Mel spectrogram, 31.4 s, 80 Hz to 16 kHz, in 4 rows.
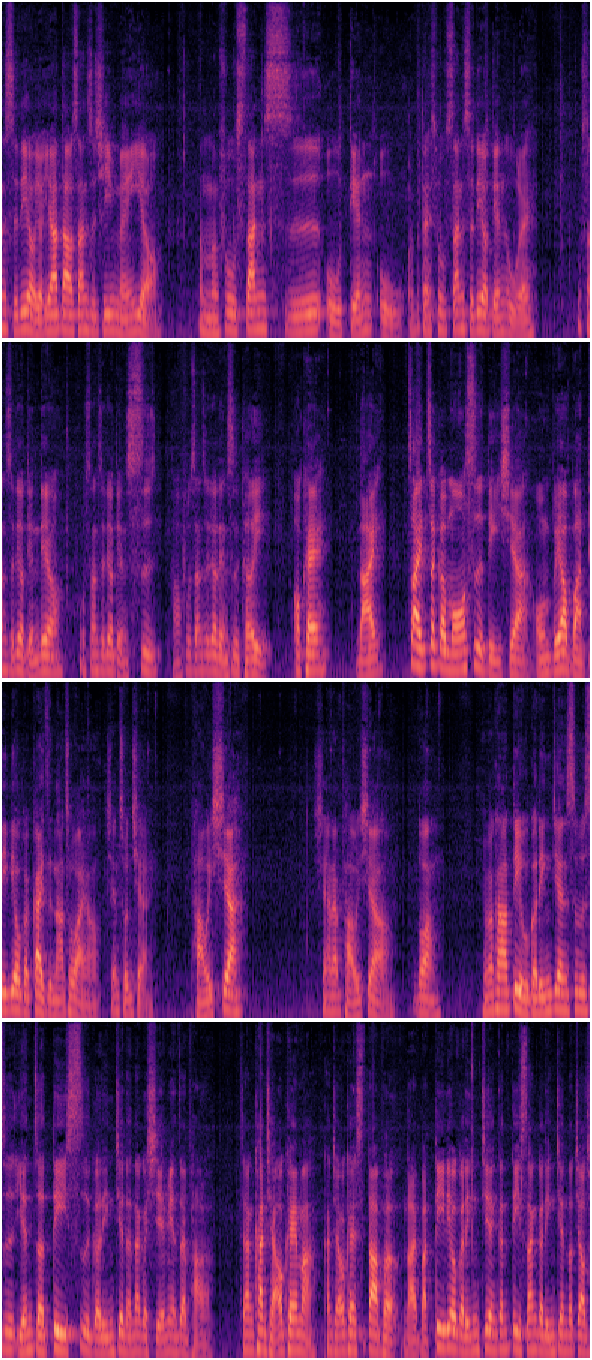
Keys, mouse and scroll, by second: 0.3-0.6 scroll up 1, 2.2 click, 3.0 BackSpace, 4.3-9.4 typing, 11.6 click, 12.2 click, 12.3-12.7 scroll down 1, 12.9 shift+click, 13.8 click, 14.1 space, 14.7 click, 15.5 scroll down 1, 16.1 shift+click, 17.6 click, 19.1 click, 19.4 click, 20.0 click, 20.6 click, 21.3 click, 28.2 click, 29.5 click, 29.8 space, 30.2 click, 30.5 space.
